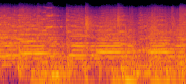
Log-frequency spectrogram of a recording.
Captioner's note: punching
